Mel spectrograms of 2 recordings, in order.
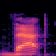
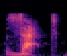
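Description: First: The word begins with a normal 'th' sound. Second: The word begins with a 'z' sound. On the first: The speaker calls it right. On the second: The speaker calls it wrong.

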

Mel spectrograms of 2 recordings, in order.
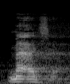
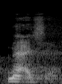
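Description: Both takes have the same delivery.

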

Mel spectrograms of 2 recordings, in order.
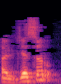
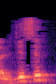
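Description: First: The first vowel is 'a' (jasr). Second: The first vowel is 'i' (jisr). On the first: "أو الفتح" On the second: "بالكسر"

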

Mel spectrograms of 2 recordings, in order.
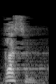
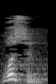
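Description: First: The first vowel is an open 'a' sound. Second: The first vowel is a rounded 'u' sound. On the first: This is the form the language scholars prefer. "الفتح أفصح غسل" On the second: This is the form the jurists use. "غسل بالضم"

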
